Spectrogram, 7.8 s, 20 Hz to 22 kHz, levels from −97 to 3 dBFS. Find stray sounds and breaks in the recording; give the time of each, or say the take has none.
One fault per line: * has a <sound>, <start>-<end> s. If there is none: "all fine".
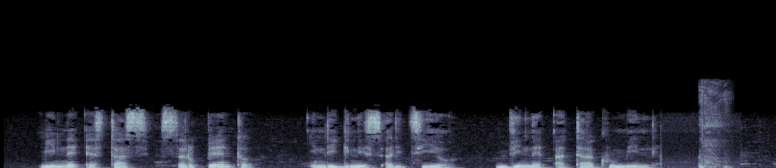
* has a cough, 7.0-7.4 s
